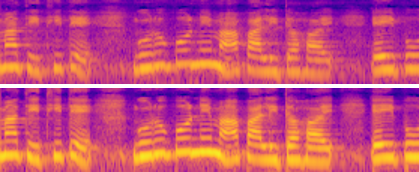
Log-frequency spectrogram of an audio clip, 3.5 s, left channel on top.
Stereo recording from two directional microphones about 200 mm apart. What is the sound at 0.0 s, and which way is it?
A woman's voice, 20° right (ahead or behind).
